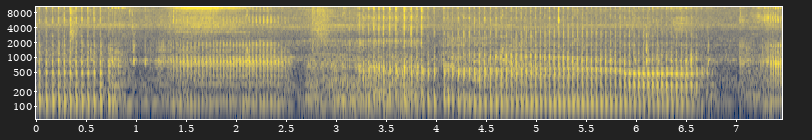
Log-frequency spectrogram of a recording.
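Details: Several sleeping pugs on a couch give overlapping, continuous rumbling and fluttering snores with a fast rattling buzz throughout; snoring.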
